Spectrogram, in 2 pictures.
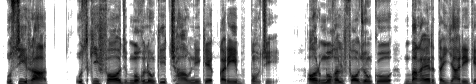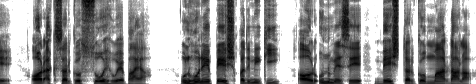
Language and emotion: Urdu, neutral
